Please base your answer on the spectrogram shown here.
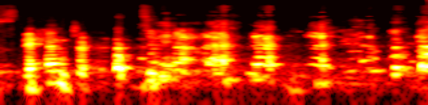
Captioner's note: laughter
